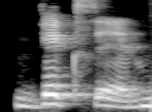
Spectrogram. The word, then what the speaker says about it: Vicsen: Vixen, like Vixen. Victoria, and like Vixen being sexy, like okay. V-I-X-E-N. So this is Vic, V-I-C-S-E-N. Vixen. – Okay, you literally have a graphic explaining this, and I was still struggling. So thank you. – Yeah, no, it's Vixen, like how we've always heard, like what a Vixen is. So it's that, but it's spelled Vic, like ooh, Victoria.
